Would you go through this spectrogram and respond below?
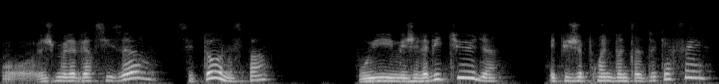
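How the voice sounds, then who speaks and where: Woman, fast light chat, lo-fi distant recording. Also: low-pitched, sing-song, husky. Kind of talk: everyday dialogue for learners.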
